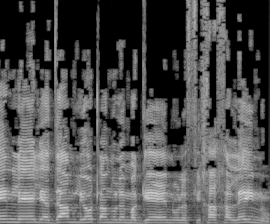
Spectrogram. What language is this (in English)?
Hebrew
